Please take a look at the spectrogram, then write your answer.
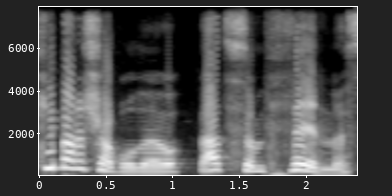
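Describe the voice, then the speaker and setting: A woman's put-on character voice, fairly high, with very wide pitch swings at a moderate pace. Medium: read story. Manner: homely, gruff.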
